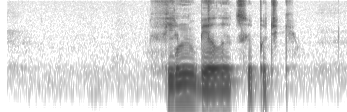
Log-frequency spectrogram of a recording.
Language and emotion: Russian, neutral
